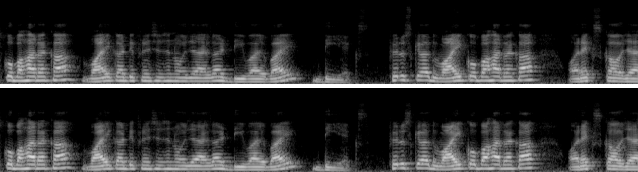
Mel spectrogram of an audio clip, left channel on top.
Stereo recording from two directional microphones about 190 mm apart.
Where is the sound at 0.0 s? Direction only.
25° right (ahead or behind).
